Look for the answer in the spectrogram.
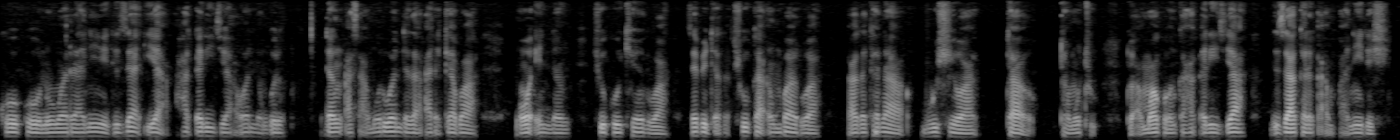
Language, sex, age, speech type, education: Hausa, male, 15-29, spontaneous, tertiary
